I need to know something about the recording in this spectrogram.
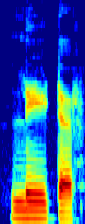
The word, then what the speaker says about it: later: वो जो LAY मैंने लिखा है ना, वो इसकी प्रोनाउंसिएशन है, लेटर।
